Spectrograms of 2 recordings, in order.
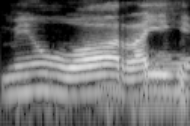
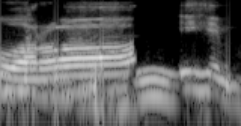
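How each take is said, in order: First: The syllable after wa is said as 'rai'. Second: The syllable after wa is said as 'ra'. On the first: The speaker calls it wrong. "রাই নাই তো এখানে" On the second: The speaker calls it right. "রাই নাই, র আছে"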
